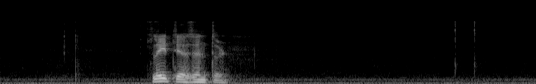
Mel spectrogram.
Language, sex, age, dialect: Faroese, male, 15-35, Norðurstreymoy/Eysturoy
